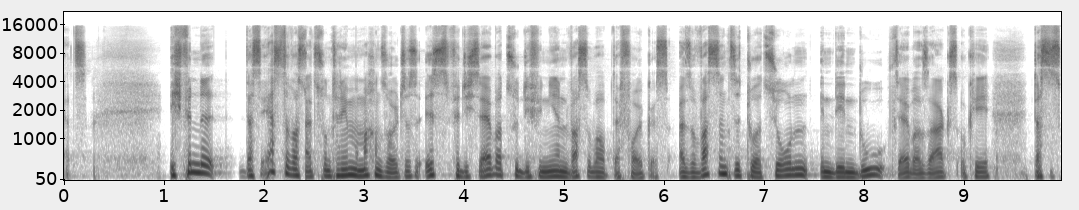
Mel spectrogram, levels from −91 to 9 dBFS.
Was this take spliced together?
yes; 2 cuts; at 2.4 s, 8.3 s

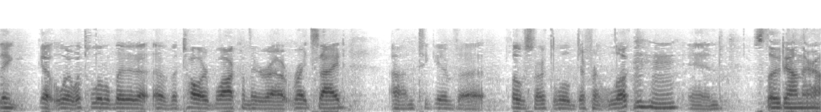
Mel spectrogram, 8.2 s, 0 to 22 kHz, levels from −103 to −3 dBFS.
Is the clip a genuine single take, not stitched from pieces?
yes; 0 cuts

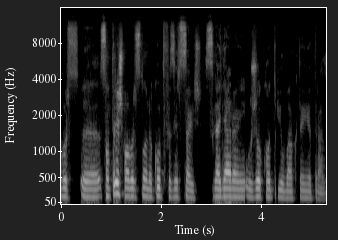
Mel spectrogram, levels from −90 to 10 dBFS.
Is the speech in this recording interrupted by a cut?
yes; 5 cuts; at 1.3 s, 2.0 s, 2.8 s, 3.7 s, 4.3 s

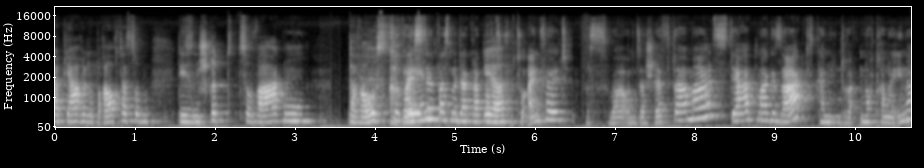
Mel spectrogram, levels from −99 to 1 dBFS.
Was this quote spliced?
no; 0 cuts

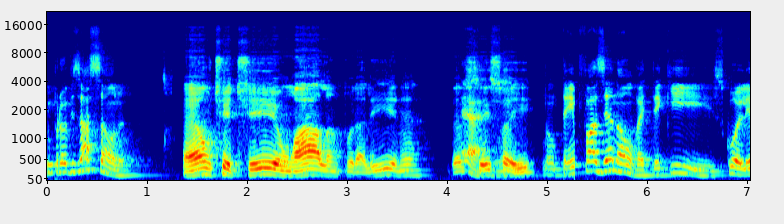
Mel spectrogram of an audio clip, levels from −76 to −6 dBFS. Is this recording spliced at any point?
yes; 1 cut; at 5.3 s

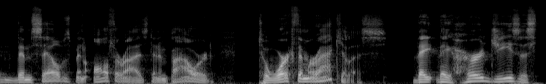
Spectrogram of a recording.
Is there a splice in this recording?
yes; 2 cuts; at 2.3 s, 4.0 s

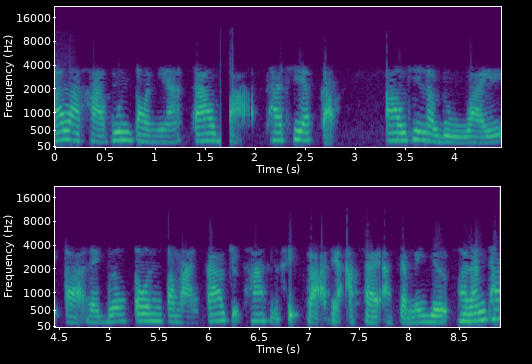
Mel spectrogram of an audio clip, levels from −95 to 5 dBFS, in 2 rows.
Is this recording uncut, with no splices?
yes; 0 cuts

